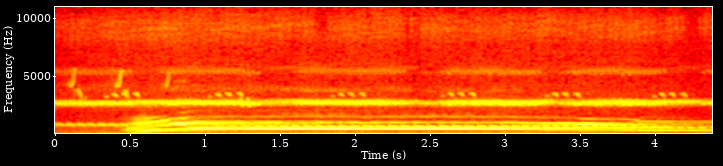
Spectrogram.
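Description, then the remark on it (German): A single long wolf howl at night rises in pitch, then holds a wavering, sustained tone for several seconds before fading, with a steady high insect-like chirping in the background. “Das ist ein Wolf.”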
